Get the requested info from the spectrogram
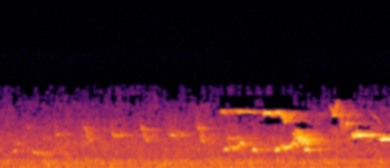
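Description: Small songbirds chirping and singing over a faint steady outdoor hiss; the calls are sparse at first and become busier and louder about halfway through.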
